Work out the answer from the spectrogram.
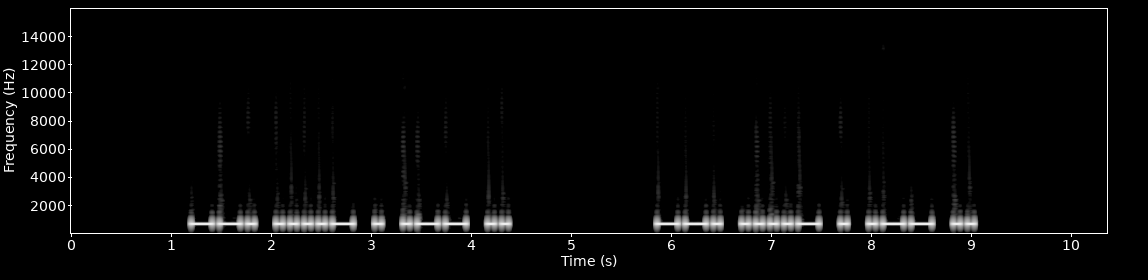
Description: Morse code, heard as a keyed tone, about 17 wpm, 700 Hz. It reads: G4EWI G4EWI
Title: DXCC-100 Call Signs - 5 Characters - Repeated 2x - 17wpm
